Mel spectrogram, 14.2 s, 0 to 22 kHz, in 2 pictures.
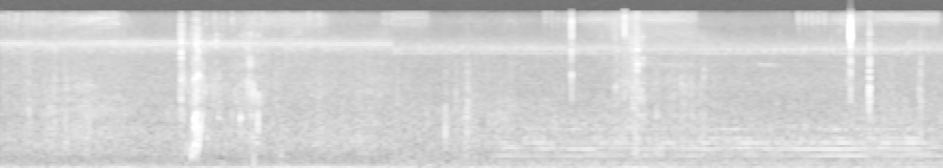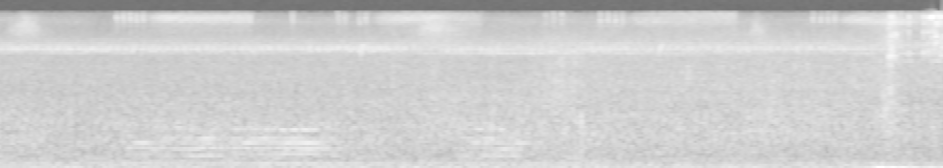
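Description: Lew's Mach 2 spinning reel being cranked on a retrieve, its gears whining steadily in two stretches of a few seconds each. A sharp click comes about a second and a half in.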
